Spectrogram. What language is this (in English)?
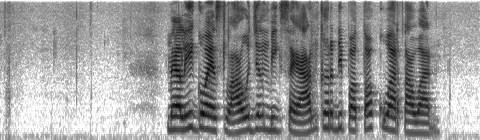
Sundanese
